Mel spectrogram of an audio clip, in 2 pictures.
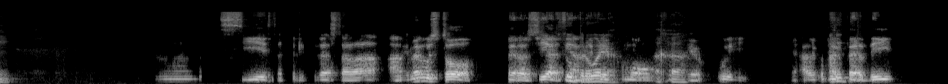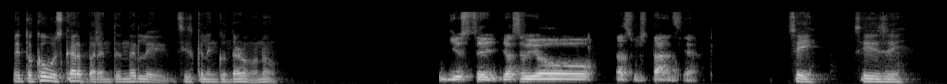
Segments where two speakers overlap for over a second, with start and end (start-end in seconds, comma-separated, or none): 5.5-7.0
